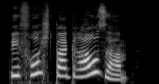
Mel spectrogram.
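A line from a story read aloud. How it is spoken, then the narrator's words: Exclaimed. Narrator (German): rief Alice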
